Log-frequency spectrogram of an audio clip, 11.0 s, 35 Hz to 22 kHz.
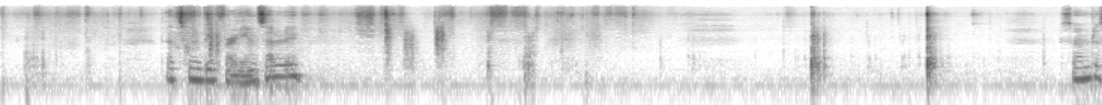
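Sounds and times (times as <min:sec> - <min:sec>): paper rustling: 0:00.1 - 0:06.5.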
